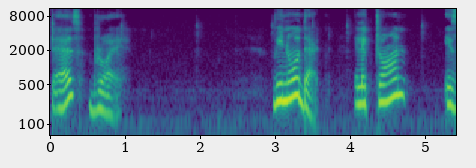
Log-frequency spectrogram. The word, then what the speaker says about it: Broglie: The name is written Broglie, but it is pronounced as Broglie.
